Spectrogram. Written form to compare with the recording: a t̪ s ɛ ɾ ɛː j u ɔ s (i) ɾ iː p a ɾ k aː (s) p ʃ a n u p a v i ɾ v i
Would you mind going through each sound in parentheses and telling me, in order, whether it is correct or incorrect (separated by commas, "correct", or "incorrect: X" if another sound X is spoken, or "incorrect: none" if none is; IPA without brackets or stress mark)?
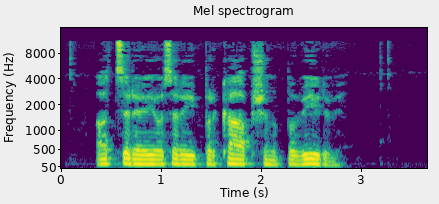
incorrect: a, incorrect: none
